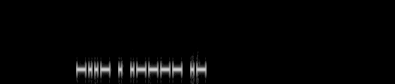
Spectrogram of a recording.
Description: Morse code, heard as a keyed tone, about 40 wpm, 700 Hz. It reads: XE1A
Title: DXCC-100 Call Signs - 4 Characters - 40wpm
